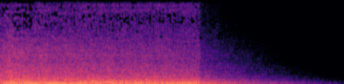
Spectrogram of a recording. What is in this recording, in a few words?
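Creature Beastly Roar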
